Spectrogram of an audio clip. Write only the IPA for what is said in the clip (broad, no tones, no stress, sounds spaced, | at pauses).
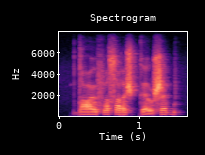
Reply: dˤ œː f œ sˤ ø ɾ œ ʃ k ɛ o̯ ʂ ɛ b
